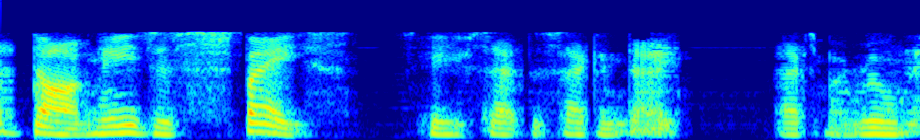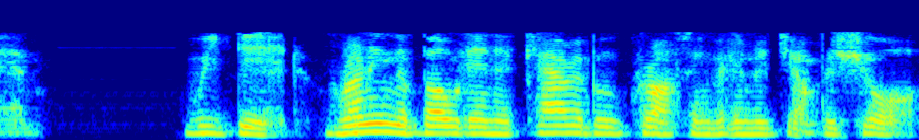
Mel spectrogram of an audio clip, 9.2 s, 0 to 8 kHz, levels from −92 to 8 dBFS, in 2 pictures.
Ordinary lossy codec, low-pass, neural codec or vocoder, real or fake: AAC, 16 kbps; 7.2 kHz; vocoder, 22.05 kHz, 80 mel bands, HiFi-GAN; fake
